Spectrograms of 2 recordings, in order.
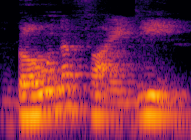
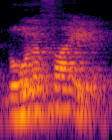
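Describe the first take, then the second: First: The word ends on an 'ee' sound. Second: The word ends on a 't' sound. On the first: The speaker calls it right. "சரியா படிக்கணும்னா போனஃபைடி அப்படின்னு படிக்கணும்" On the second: The speaker calls it wrong. "இந்த வேர்டை போனஃபைட் அப்படின்னு படிக்கக்கூடாது"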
